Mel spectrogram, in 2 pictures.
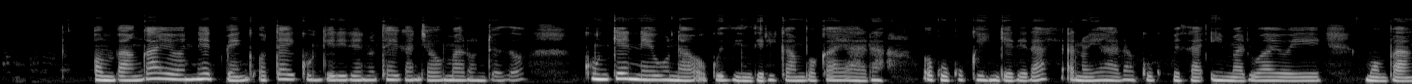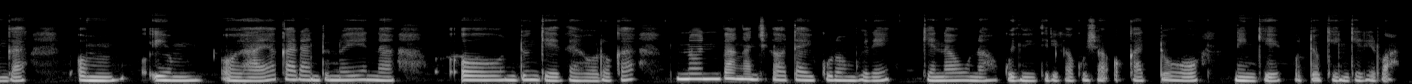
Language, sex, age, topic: Oshiwambo, female, 18-24, finance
